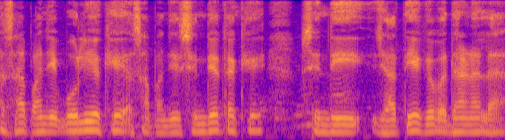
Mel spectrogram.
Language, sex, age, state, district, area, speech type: Sindhi, male, 60+, Delhi, South Delhi, urban, spontaneous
